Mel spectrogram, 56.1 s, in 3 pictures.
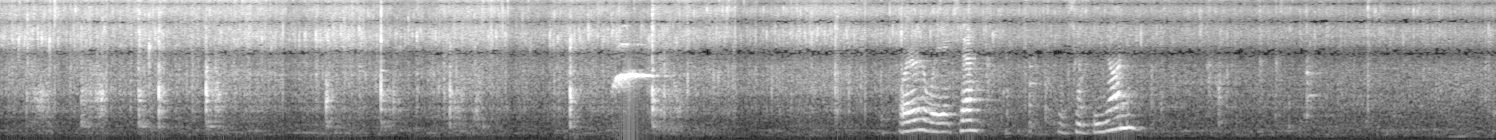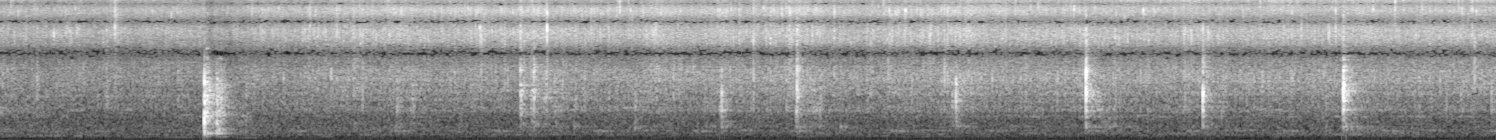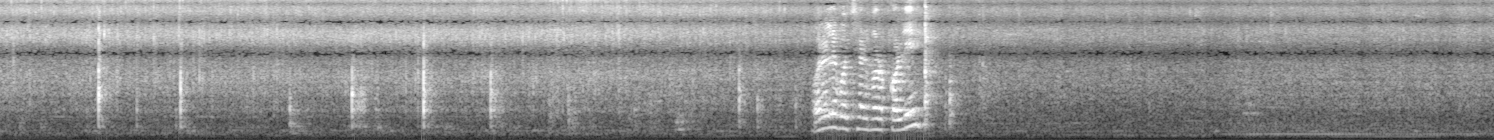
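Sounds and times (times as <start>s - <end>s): vegetables sizzling in oil: 0.0s - 56.0s
wooden spoon knocking against pan: 21.2s - 21.7s.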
